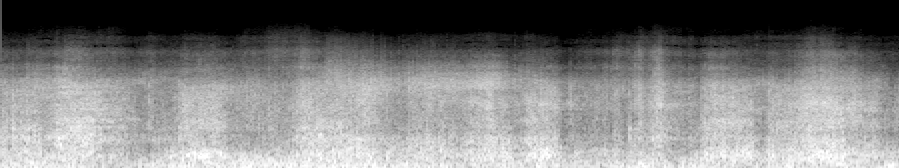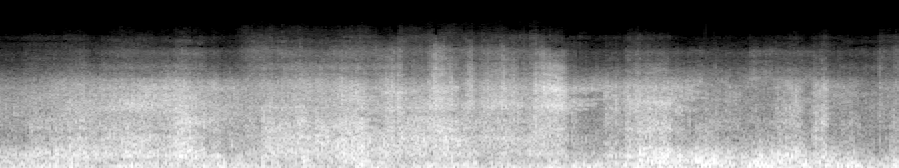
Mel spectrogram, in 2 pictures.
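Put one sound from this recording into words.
A snowboard scrapes and hisses through powder snow.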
